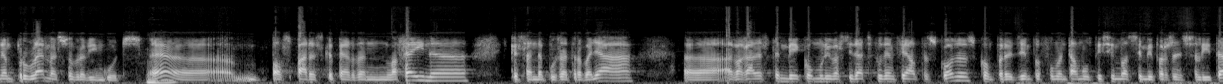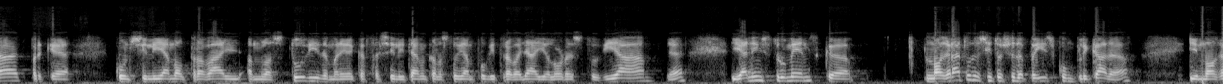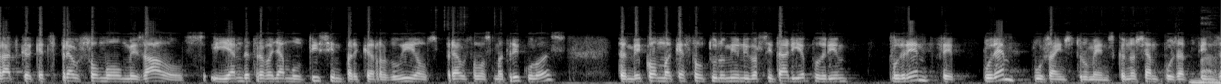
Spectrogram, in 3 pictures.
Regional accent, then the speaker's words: Sant Feliu de Guíxols, Catalonia, Spain; Jo sóc nascut a Sant Feliu de Guíxols.

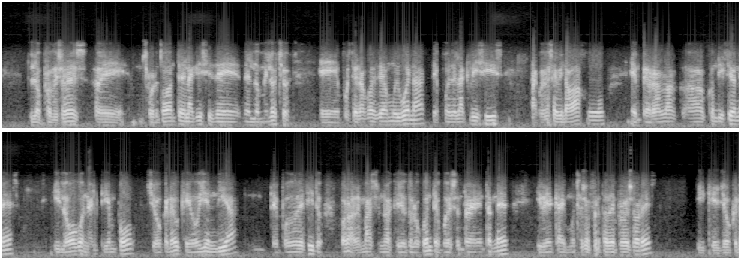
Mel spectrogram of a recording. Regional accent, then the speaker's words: Madrid, Community of Madrid, Spain; yo soy de Madrid y yo he trabajado 20 años allí en la hostelería.

